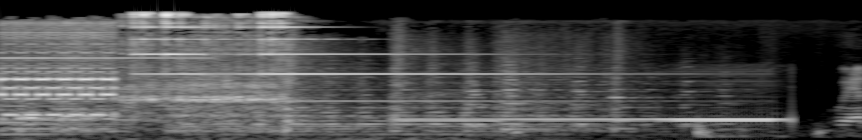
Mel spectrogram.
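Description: An electronic telephone ring of bright, layered tones shifts into a long, steady held note that cuts off abruptly near the end, followed by a brief faint sound.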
